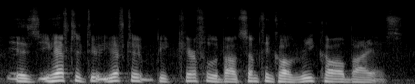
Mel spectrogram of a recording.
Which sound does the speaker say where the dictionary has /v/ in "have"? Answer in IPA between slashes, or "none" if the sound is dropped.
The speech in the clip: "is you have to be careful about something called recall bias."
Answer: /f/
